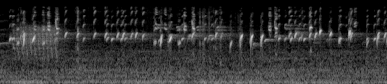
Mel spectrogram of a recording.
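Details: Lively European goldfinch song used to stimulate pet goldfinches: tinkling, bubbly twitters in uneven bursts, with sharp bright chirps standing out near the close.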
